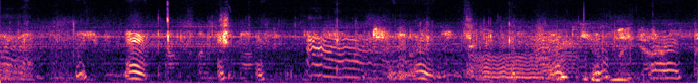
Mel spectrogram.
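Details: Puppies early on a Saturday, whimpering continuously: many overlapping wavering, rising and falling whines, denser in the second half, with a constant low hum and brief human speech nearby.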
